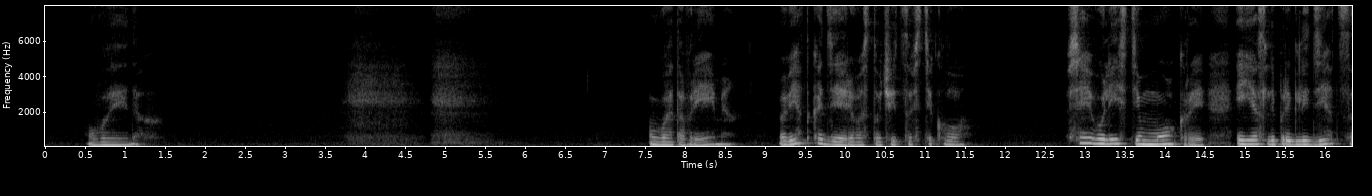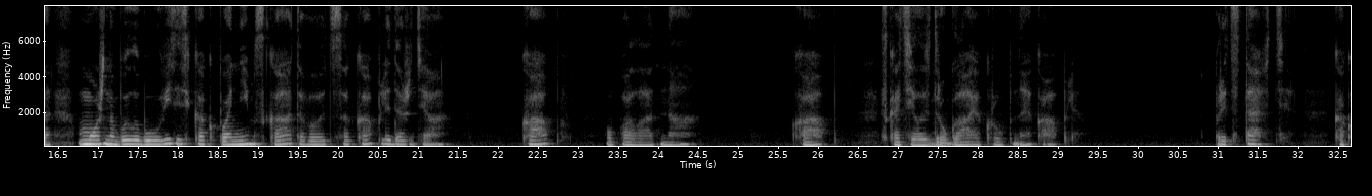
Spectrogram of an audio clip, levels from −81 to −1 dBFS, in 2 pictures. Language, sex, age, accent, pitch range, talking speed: Russian, female, 20-39, native, 175-215 Hz, 65 wpm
